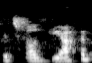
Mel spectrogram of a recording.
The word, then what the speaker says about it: Creutzfeldt-Jakob: The most common, I think it's pronounced Creutzfeldt-Jakob disease, and it occurs at about 1 in every 1 million people in the US.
